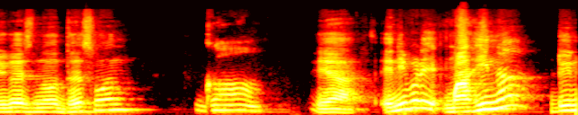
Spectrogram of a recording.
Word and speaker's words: grand: Grand.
